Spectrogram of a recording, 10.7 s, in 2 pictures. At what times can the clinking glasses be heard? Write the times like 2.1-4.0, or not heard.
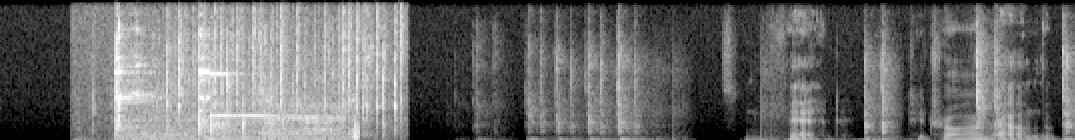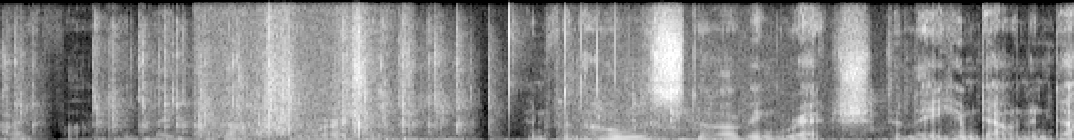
0.6-1.8, 7.9-8.4.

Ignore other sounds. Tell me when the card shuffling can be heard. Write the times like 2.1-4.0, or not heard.
0.3-2.0, 6.3-7.5.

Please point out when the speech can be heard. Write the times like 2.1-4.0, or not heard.
3.8-10.7.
